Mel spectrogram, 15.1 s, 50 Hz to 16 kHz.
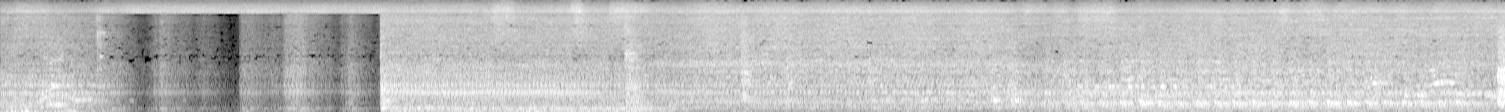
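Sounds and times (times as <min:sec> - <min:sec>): spray gun hissing: 0:04.8 - 0:15.0.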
